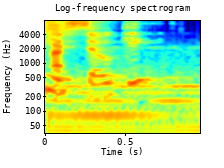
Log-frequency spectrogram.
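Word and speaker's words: Ysoki: The Plus- only Yosoki? Yes, Okay. that's how that's pronounced.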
